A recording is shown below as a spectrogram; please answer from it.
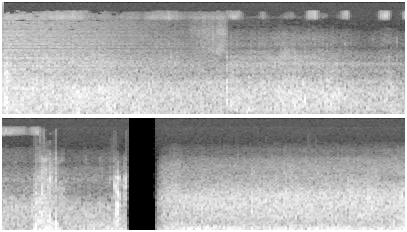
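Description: Breaking surf and wash with wind buffeting the microphone, a steady low rushing noise. A brief louder noise comes about four and a half seconds in, and the sound cuts out for a moment just after five seconds.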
